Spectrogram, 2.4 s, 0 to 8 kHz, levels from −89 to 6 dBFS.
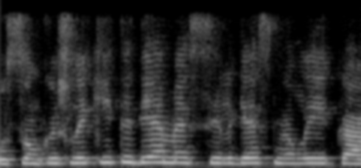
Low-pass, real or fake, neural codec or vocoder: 7.2 kHz; real; none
